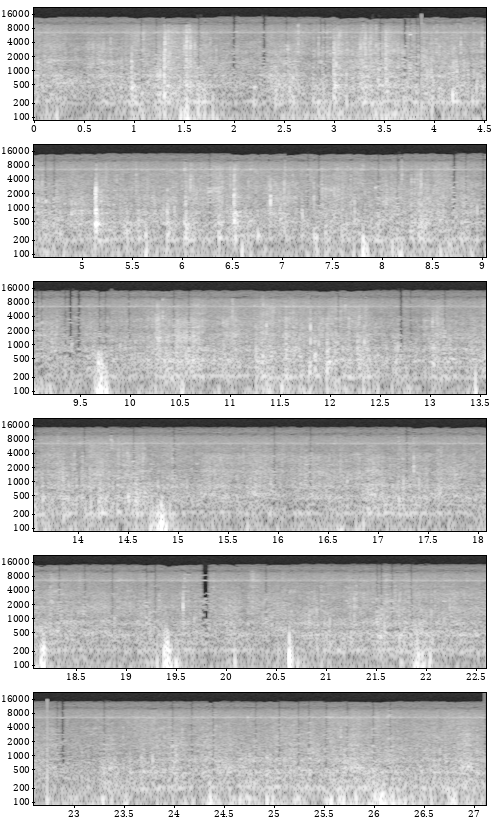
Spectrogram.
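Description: A bicycle frame knocks and clatters over bumps.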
